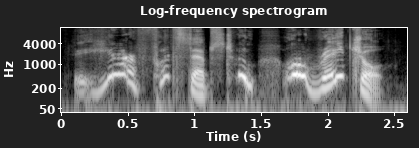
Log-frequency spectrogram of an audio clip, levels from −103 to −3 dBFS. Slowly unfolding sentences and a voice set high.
No: slow, 115 wpm; medium, 170 Hz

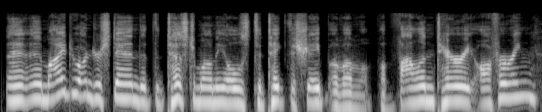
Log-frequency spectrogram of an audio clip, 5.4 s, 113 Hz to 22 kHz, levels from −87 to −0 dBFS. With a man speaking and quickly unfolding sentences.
No: male; average, 175 wpm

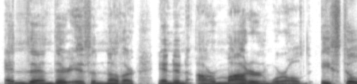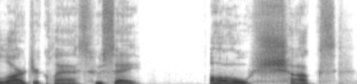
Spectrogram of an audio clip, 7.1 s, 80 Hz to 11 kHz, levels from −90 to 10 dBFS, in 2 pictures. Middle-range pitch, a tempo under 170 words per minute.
Yes: medium, 145 Hz; average, 150 wpm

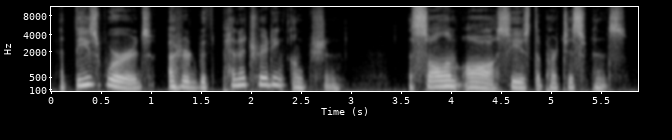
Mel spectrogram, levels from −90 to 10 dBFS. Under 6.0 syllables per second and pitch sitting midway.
Yes: 5.3 syllables/s; medium, 175 Hz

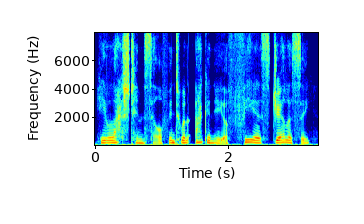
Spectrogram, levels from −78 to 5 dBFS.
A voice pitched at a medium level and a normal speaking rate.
Yes: medium, 180 Hz; average, 160 wpm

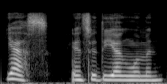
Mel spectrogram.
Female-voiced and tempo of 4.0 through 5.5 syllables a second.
No: female; 5.9 syllables/s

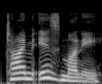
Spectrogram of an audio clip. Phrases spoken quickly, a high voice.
No: average, 175 wpm; high, 210 Hz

